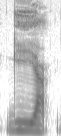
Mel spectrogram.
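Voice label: "ghia", Sardinian, female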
